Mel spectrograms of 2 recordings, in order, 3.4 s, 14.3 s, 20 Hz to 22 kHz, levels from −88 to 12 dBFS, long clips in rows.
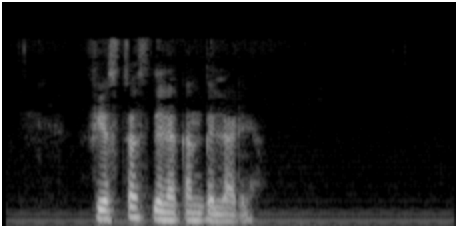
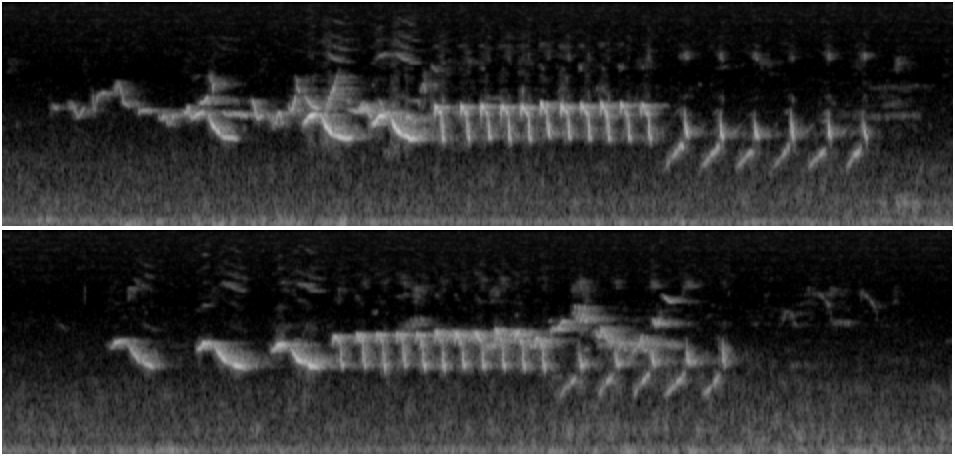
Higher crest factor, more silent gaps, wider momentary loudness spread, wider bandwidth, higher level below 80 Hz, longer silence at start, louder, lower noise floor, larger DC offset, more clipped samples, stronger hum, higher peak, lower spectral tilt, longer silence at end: about the same, 20 dB vs 22 dB; neither; second, 10 LU vs 19 LU; second, 11.5 kHz vs over 20 kHz; about the same, -54 dBFS vs -50 dBFS; first, 0.7 s vs 0.25 s; about the same, -21 LUFS vs -19 LUFS; first, -57 dBFS vs -46 dBFS; neither; neither; first, 60 Hz at -40 dBFS vs none; about the same, -4 dBFS vs -2 dBFS; first, -7 dB/octave vs -0.5 dB/octave; first, 1.5 s vs 0.05 s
